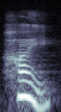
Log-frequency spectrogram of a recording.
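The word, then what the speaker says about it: high: 가지고 있다라는 뜻이 되겠습니다 이번 표현은 하이 하이 하이라고 발음하시면 되겠고요 이때 유의하 실점은 끝부분에 있는 gh 무음이라 발음이 되지 않습니다 품사는 형용사 뜻은 정도나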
